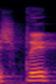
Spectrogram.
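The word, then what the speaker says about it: straight: स्ट्रेट away, स्ट्रेट away यानी होता है बिल्कुल सीधा, उसे स्ट्रेट अवे बोलते हैं, इसे स्ट्रेट पढ़ेंगे, ठीक है, जी साइलेंट होता है, स्ट्रेट, ऐसे स्ट्रेट अवे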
